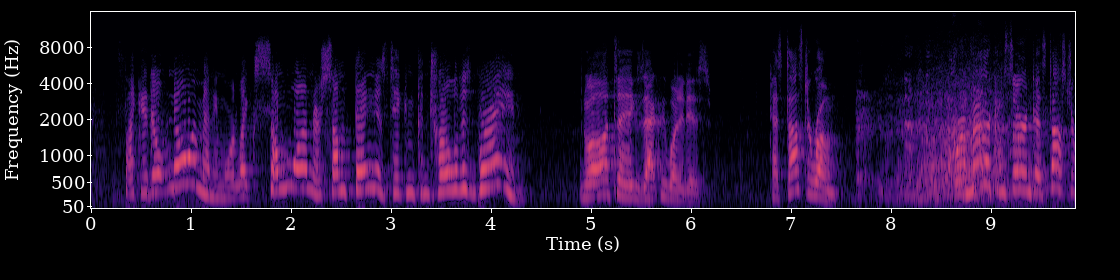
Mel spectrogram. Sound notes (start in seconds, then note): 7.6 audience laughs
